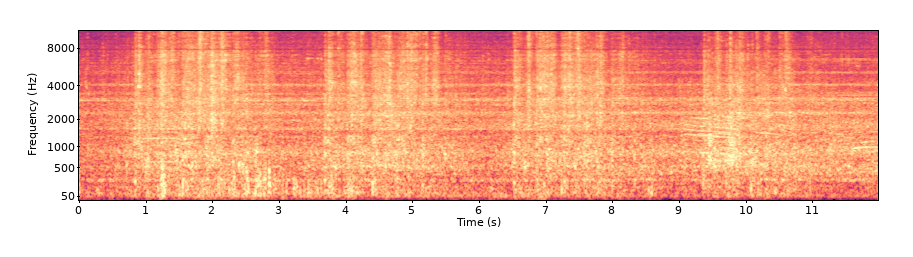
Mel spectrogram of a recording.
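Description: Empty container flat wagons of a freight train rolling past, their wheels clicking and clattering irregularly over the rail joints, with a faint high wheel squeal near the end.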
